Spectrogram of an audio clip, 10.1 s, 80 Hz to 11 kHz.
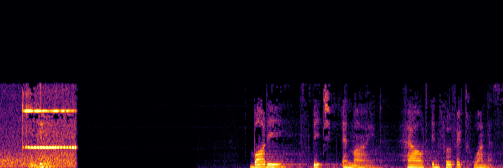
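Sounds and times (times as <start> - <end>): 
temple meditation bell ringing: 0.4 - 1.6
speech: 5.0 - 10.0.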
